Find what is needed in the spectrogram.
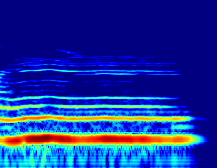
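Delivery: "n" as a held, voiced n sound; teacher hums "n" to show the vocal cords vibrate; voiced N demo. Shown as a demonstration. Teacher shows students a voiced consonant, held "n". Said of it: "yo digo".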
